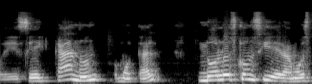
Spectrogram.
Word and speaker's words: canon: el Canon de acuerdo Canon no cañón ni mucho menos ni Canon la marca de toallas hay haer la la aclaración aunque se escribe se escribe igual Canon viene de hecho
